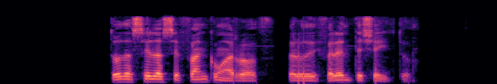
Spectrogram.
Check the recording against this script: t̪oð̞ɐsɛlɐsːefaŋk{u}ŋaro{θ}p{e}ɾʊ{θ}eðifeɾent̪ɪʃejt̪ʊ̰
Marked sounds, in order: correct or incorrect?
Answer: incorrect, correct, correct, incorrect

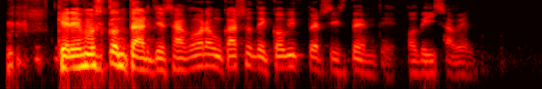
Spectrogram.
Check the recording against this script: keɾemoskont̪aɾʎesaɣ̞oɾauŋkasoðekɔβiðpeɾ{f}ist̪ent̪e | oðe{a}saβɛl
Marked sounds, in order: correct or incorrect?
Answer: incorrect, incorrect

